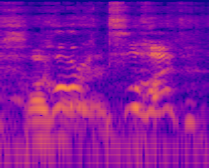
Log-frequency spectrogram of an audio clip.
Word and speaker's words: Slughorn: I I thought it said horn and then I just mixed up the I just mixed up the syllable cuz originally slugghorn.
